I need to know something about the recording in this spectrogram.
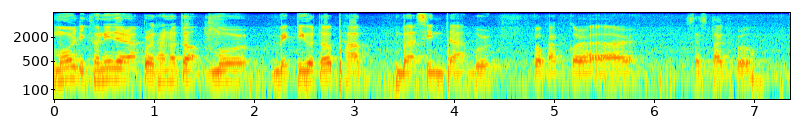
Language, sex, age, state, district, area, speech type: Assamese, male, 18-30, Assam, Sonitpur, rural, spontaneous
